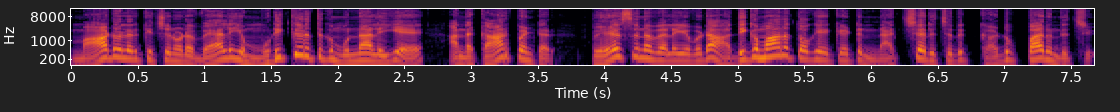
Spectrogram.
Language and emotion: Tamil, angry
